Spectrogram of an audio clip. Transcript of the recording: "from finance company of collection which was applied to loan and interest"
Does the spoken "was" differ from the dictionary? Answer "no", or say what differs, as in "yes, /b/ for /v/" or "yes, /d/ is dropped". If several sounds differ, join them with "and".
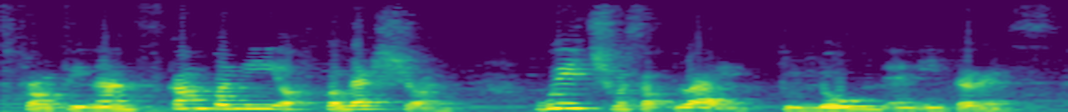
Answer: yes, /s/ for /z/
